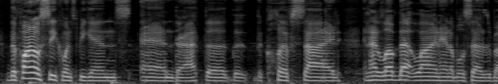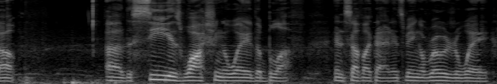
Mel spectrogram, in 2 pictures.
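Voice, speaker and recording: A man's voice: medium pitch, pushed and bright. A man giving a casual, enthusiastic spoken review of a TV episode, rambling and often restarting his sentences. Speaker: TV show reviewer.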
